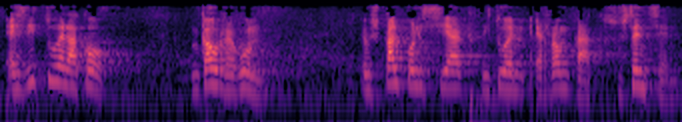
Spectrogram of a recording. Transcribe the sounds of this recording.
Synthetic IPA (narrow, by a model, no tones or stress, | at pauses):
e̞zd̪it̪ue̞lako̞ | ɡawre̞ɣ̞un | e̞wskalpo̞lisiakd̪it̪ue̞ne̞̰ro̞ŋkaksust̪e̞nt͡se̞n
